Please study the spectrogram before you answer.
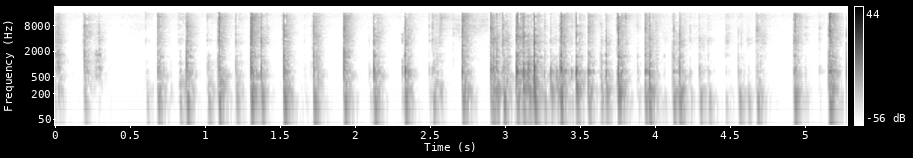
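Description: Fingertips tap quickly on the back of a closed, hollow plastic DVD case resting on a table. The result is a rapid, uneven run of short, dry, hollow plastic taps with a low-mid body, some clustering into fast rolls, and each dying away almost immediately.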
